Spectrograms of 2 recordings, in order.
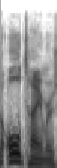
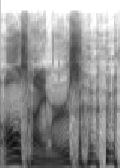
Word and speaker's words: Alzheimer's: But I want to strangle somebody who says, "Oh, well, he has old timers disease." Really? If you're What's that? referring to Alzheimer's, please learn how to pronounce it, and it is an actual disease.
